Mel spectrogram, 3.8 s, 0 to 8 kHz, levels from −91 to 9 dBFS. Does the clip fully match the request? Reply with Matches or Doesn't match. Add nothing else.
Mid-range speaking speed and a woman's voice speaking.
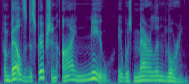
Matches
